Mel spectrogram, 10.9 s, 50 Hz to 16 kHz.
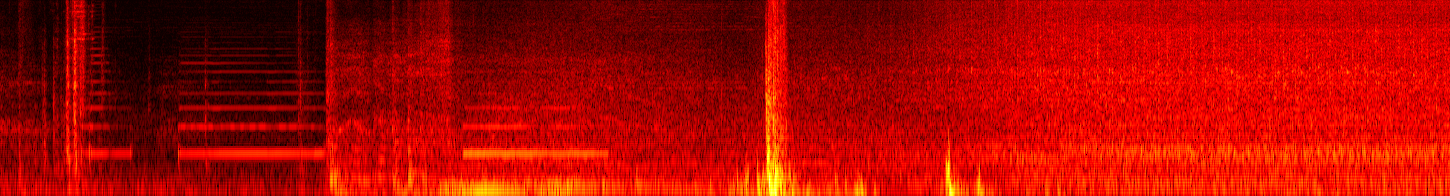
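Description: A 2006 Chevrolet Silverado pickup truck engine cranks and starts with a sharp burst, then settles into a steady idle hum, after a few clicks and a whirring motor.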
